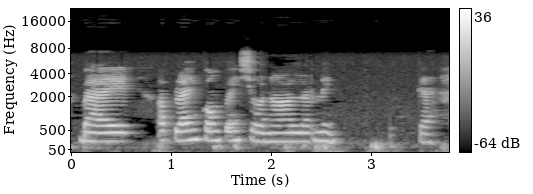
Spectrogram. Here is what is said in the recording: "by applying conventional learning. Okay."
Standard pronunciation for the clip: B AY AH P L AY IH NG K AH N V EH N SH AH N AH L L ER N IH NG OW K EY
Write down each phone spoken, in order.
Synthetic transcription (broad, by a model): B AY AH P L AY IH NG K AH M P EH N S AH N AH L L ER N IH NG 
